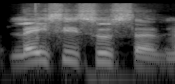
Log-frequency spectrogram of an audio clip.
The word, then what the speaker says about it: Lazy Susan: Ok, Lazy Susan, me corrijo.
